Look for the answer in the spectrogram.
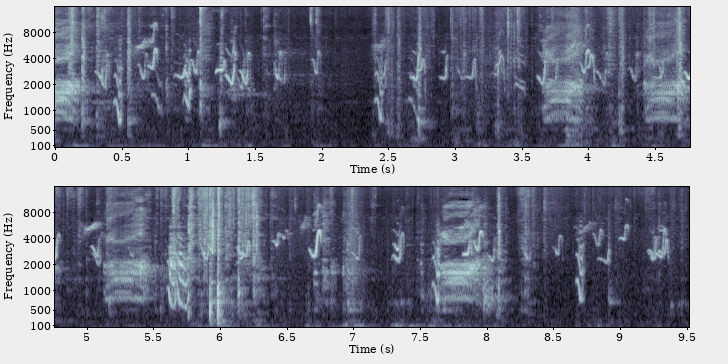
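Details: Francolin chicks, local name dakhni teetar, crossing and playing in the morning: dense overlapping chirps and short rising peeps, several birds calling at once in quick irregular bursts, with soft clucking notes and low background rumble.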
